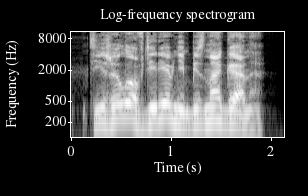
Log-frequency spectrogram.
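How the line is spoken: Short laugh. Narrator (Russian): хохотнул Напалм

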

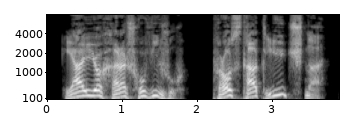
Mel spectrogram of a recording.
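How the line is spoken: Dean yelling. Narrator (Russian): завопил декан

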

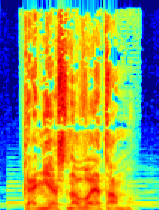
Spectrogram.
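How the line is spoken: Sharp. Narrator (Russian): резко сказал Краюхин

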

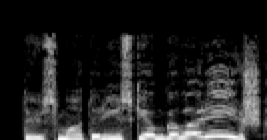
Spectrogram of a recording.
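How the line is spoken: Shriek. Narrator (Russian): взвизгнула Формоза

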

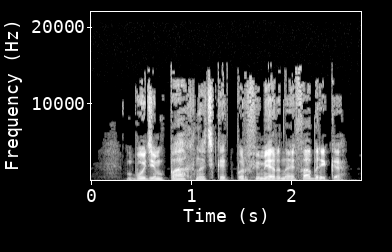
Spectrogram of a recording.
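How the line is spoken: Giggling. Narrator (Russian): хихикнула Полина

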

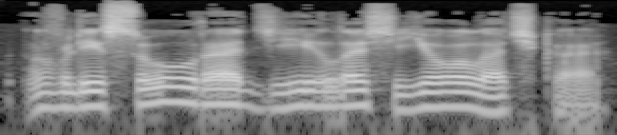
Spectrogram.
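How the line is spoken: Quavering, creaky voice. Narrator (Russian): дребезжащим голосом проскрипел он

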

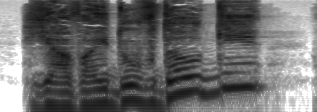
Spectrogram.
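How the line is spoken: Exclaiming. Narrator (Russian): воскликнула Короли

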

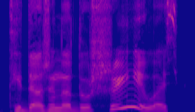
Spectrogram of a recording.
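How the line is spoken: Grumbling. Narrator (Russian): проворчала я

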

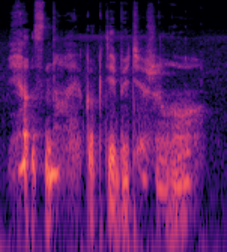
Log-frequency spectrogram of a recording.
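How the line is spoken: Whispered. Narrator (Russian): прошептала она

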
